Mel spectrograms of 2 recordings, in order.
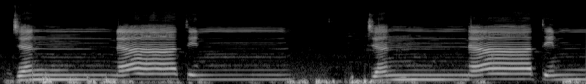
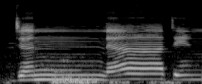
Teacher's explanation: It is because the noon has standing fatha on it, means khadi zabar on it, so we have to stretch that for 1 to 2 seconds because of that, not because of the gunna. Because of the gunna, we are stretching that from the mid, from the point where the noon mushaddad is joining with the jeen.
